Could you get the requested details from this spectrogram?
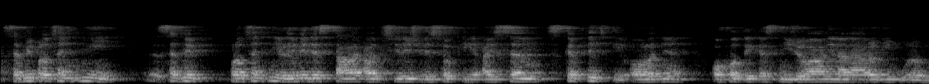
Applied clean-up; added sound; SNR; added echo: none; none; none; reverberation time 0.6 s.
